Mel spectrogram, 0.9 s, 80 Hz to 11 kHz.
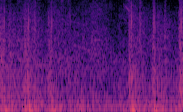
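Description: Cannon fire in the strategy game Dawn of War 2 Retribution, a quiet series of quick repeated blasts, two clusters with a short gap between them, heard faintly behind the game's soundscape.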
